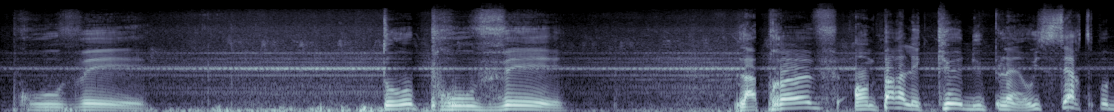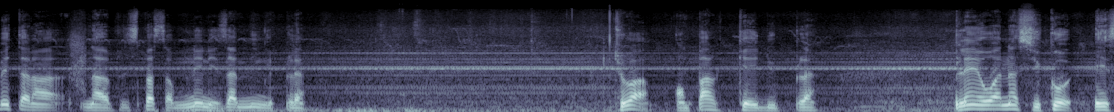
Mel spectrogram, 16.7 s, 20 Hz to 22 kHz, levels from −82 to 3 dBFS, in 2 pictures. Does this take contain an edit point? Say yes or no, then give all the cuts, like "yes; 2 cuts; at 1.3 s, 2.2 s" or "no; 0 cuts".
no; 0 cuts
